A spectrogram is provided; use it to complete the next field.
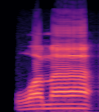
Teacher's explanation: وما الف مدہ ہے، 1 الف کے برابر کھینچ کر پڑھیں گے۔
